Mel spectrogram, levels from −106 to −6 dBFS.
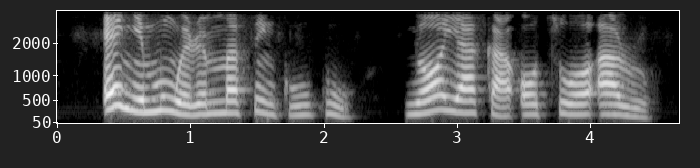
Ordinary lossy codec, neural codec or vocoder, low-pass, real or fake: AAC, 32 kbps; none; 3.6 kHz; real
